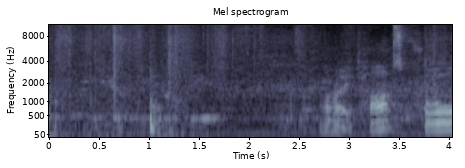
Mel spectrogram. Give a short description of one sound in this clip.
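Plastic wrap crinkles as a box is unwrapped.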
